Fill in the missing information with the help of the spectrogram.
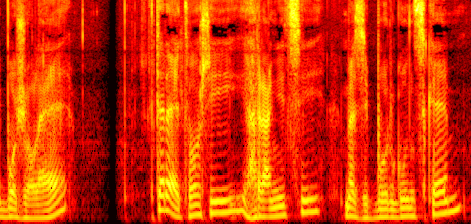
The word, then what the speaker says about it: Beaujolais: a část Beaujolais, vyslovuj Božolé.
